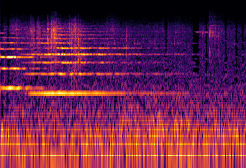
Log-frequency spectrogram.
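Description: Solo violin playing long bowed held notes: a high note gives way about a third of a second in to a slightly lower note, which is held until it stops just before the end.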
